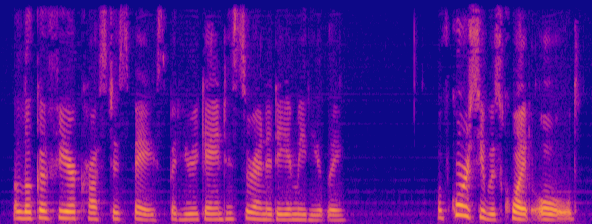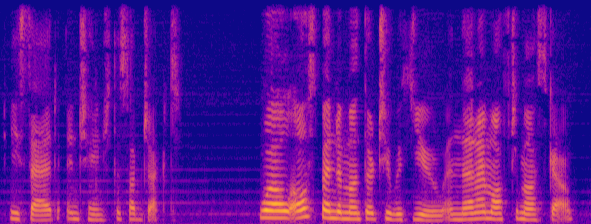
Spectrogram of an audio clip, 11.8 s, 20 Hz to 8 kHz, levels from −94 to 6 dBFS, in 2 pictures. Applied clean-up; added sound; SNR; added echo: neural separator model SepFormer DNS4.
